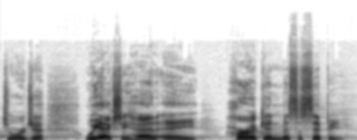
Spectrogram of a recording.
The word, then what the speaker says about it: Hurricane: Spelled Hurricane, but it's pronounced Hurricane in these parts.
